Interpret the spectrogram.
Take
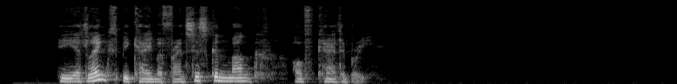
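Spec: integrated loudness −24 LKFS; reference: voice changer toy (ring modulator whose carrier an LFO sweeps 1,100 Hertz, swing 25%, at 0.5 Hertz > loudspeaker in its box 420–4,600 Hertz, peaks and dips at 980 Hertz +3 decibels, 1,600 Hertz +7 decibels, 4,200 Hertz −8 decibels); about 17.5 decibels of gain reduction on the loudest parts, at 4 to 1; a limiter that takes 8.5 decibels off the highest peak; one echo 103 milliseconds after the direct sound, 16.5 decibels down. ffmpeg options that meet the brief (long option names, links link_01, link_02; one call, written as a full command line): ffmpeg -i in.wav -af "acompressor=threshold=-34dB:ratio=4,alimiter=level_in=5.5dB:limit=-24dB:level=0:latency=1,volume=-5.5dB,aecho=1:1:103:0.15,aeval=exprs='val(0)*sin(2*PI*1100*n/s+1100*0.25/0.5*sin(2*PI*0.5*n/s))':channel_layout=same,highpass=420,equalizer=frequency=980:width_type=q:width=4:gain=3,equalizer=frequency=1600:width_type=q:width=4:gain=7,equalizer=frequency=4200:width_type=q:width=4:gain=-8,lowpass=frequency=4600:width=0.5412,lowpass=frequency=4600:width=1.3066,volume=15dB" out.wav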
